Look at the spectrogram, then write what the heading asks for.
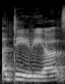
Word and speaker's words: Aderia: you're probably aware the main character is called aderia so it is quite a straight pronunciation as you see it but i know it's not a name a lot of people are familiar with it's an old scottish name so yeah aderia is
